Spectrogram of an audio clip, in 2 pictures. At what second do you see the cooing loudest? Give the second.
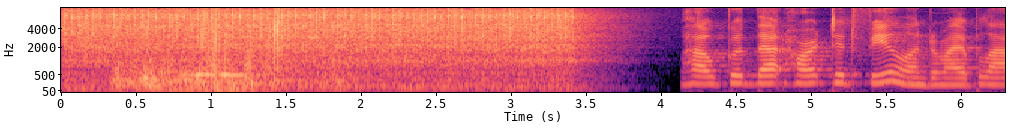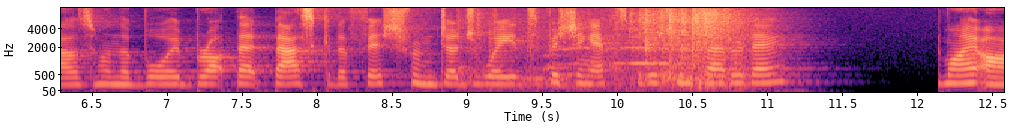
1 s.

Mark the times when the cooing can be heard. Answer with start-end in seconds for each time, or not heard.
0.3-2.0, 8.9-10.9.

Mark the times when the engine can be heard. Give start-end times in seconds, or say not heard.
0.0-3.5.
